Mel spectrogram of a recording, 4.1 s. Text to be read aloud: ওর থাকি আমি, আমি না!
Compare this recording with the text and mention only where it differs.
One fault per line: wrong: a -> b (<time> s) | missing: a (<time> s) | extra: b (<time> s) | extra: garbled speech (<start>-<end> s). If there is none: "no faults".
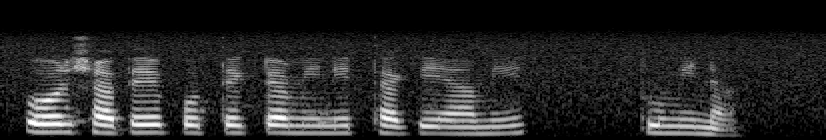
extra: সাথে প্রত্যেকটা মিনিট (0.5 s)
wrong: আমি -> তুমি (3.2 s)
